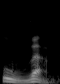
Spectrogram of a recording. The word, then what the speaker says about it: Ove: So, um There's a Swedish name uh pronounced Ove.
